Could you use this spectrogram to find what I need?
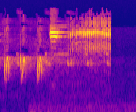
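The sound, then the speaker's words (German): Northern mockingbird song: three short, bright repeated chirps, then a higher, sustained whistled phrase that ends abruptly, over a faint low background. “Der Sensontle, auf Deutsch Spottdrossel, ist ein bezaubernder Vogel unseres Kontinents. Sein Gesang zeichnet sich durch die Vielfalt an Tönen und Melodien aus.”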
